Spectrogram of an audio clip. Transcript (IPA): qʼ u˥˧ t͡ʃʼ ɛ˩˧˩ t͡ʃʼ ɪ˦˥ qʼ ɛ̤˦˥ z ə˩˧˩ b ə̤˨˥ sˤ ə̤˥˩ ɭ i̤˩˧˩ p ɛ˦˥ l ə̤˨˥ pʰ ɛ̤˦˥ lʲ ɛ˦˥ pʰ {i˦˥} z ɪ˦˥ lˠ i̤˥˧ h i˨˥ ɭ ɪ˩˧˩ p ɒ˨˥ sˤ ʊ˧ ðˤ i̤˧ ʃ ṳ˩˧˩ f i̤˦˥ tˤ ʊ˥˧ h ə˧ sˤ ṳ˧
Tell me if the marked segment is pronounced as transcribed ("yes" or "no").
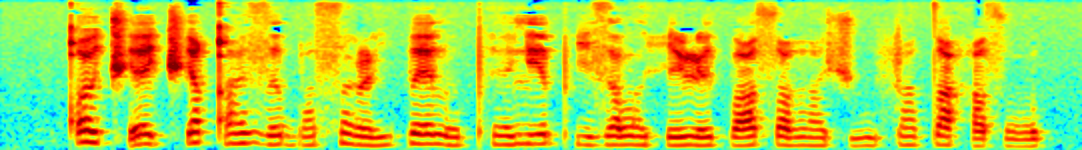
no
